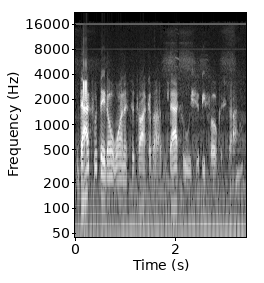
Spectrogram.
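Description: Low, bright-toned male guest on a call-in line. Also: fast, creaky, a little hiss or hum, poor audio. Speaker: guest health expert. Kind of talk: interview answers by phone.

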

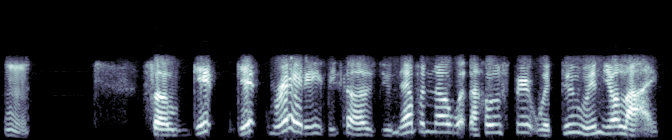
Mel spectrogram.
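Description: A man with a high, very lively voice hosts a call-in deliverance show and tells a caller his testimony. He trips over repeated words as he goes. He comes through a thin, tinny phone line with no room sound. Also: normal speed, dry recording. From United States. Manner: animated storytelling with many word repeats and laughs.

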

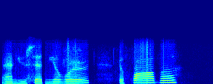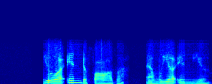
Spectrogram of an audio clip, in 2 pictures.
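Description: A man prays slowly and earnestly to open the meeting, often returning to "Father God". His voice sits fairly high. He is heard over a tinny phone line. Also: steady tone. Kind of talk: opening prayer.

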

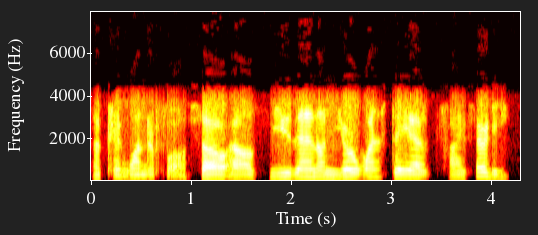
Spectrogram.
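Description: A woman's voice: lowish voice, fairly even intonation, normal speed, no echo. A woman heard over the phone, helpfully arranging a meeting time with many hesitant fillers. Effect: heard over a phone line. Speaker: appointment scheduler. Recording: tinny phone line, dry.

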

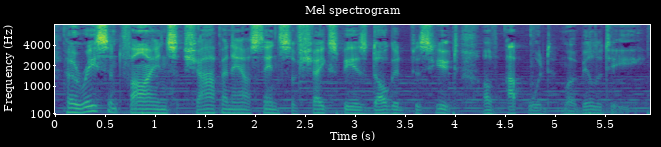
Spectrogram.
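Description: A man reading written articles aloud as scripted narration, with measured, dramatic phrasing that drops at sentence ends. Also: medium pitch. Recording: loud music behind the voice. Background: music.

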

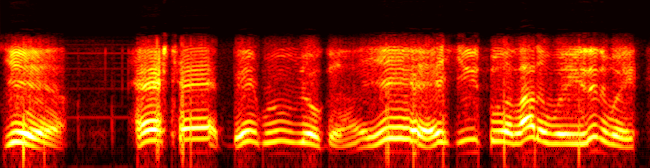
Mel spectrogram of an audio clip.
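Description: A man hosting a casual live internet radio show, playful and loud, full of "y'all" and laughter. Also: a little high, animated, normal speed, no echo. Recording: tinny phone-like line.

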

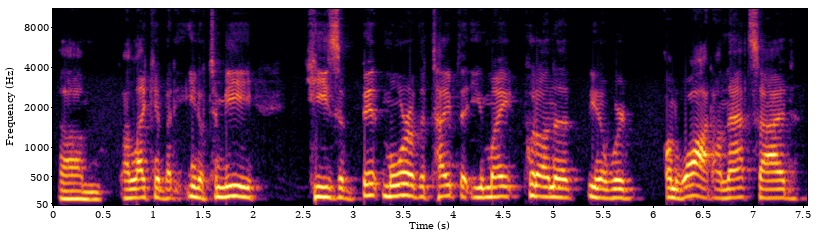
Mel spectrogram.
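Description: A man's voice: on the high side, steady tone, normal speed, warm tone. A man on a sports podcast, thinking aloud as he weighs draft prospects in casual chat. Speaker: podcast panelist.

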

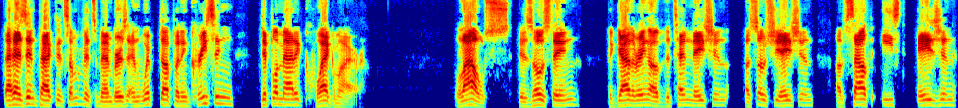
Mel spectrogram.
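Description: A man's voice: mid-range voice, sharp tone, dry recording. A man hosting a talk radio show, chatting casually and reading news items in a blunt, grumpy, sarcastic way.

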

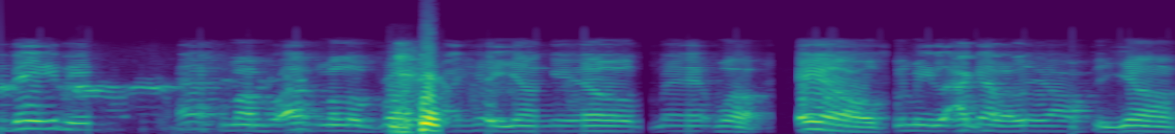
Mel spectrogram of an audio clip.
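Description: A man's voice: fairly high pitch, muffled recording. A man hosting a casual call-in show, talking in laid-back, profane slang. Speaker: radio show host.

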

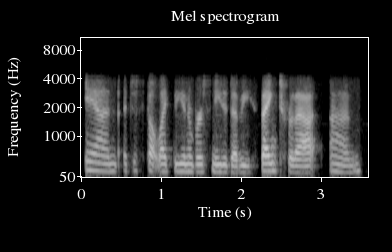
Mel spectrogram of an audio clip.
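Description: A woman's voice: lowish voice, steady tone, moderate pace, no room sound. A woman coaching and encouraging others on a group phone call, earnest and heartfelt. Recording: tinny phone line, dry.

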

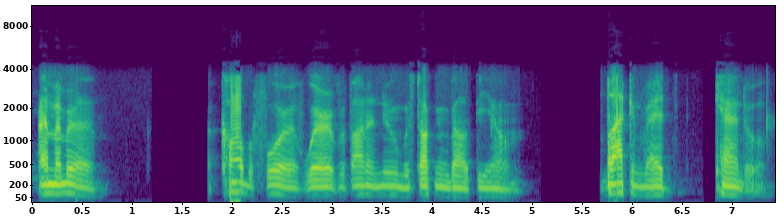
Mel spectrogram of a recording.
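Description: A radio show caller, a man with a very deep voice, comes through a tinny, phone-like line. He talks softly and haltingly, with a dry, close sound and no room echo. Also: fairly even intonation. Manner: speaking softly and hesitantly. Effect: caller heard over a phone line. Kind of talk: call-in question on a talk show.

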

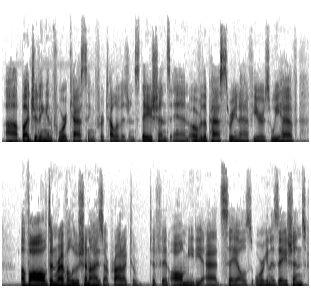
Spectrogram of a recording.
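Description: Speaking as an interview guest, a man with a fairly low, smooth voice answers in a conversational, halting way, explaining things with an executive's measured flatness.

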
